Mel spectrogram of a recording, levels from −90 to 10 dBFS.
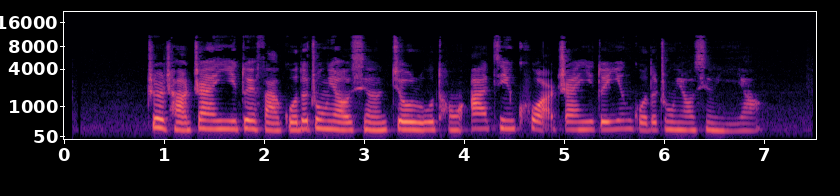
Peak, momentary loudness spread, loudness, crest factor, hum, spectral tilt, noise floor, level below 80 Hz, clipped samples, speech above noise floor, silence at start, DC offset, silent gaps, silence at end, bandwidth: -8 dBFS; 11 LU; -25 LUFS; 18 dB; none; -5 dB/octave; -63 dBFS; -78 dBFS; under 0.1%; 38 dB; 0.85 s; under 0.1%; none; 0.55 s; 11.5 kHz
